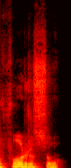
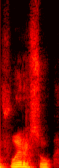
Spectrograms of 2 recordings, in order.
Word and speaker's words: fuerzo: Decimos muchas veces, yo forzo. Nos sentimos ridiculizados al decir, yo fuerzo. Pero así es la palabra, yo fuerzo.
